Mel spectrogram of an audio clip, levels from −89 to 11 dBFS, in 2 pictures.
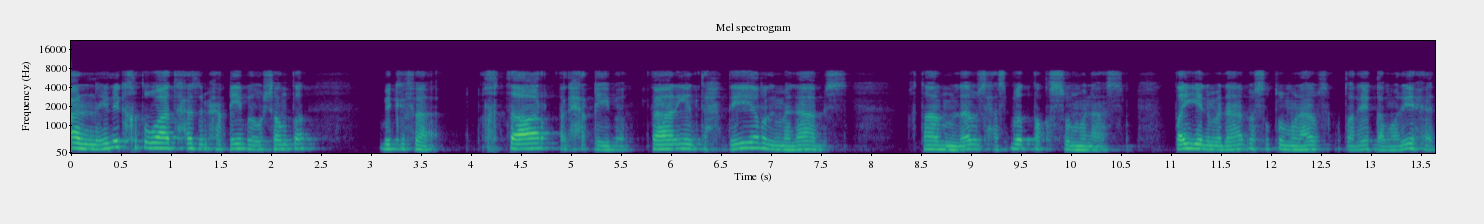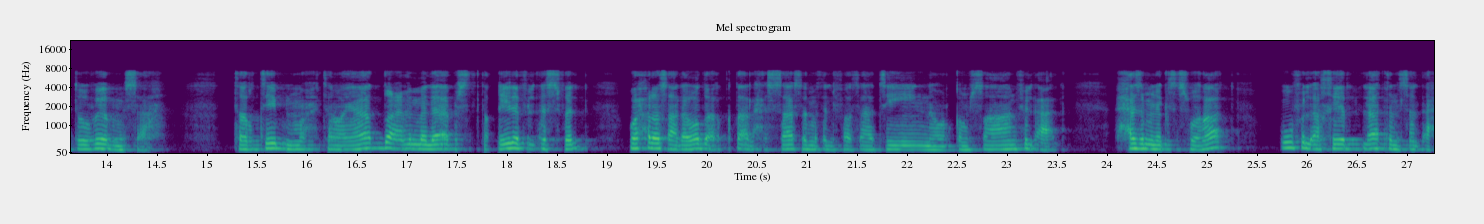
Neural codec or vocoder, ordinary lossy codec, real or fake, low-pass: codec, 16 kHz, 16 kbps, FreqCodec, smaller model; none; fake; 7.2 kHz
